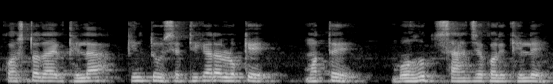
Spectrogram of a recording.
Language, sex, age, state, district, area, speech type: Odia, male, 30-45, Odisha, Jajpur, rural, spontaneous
